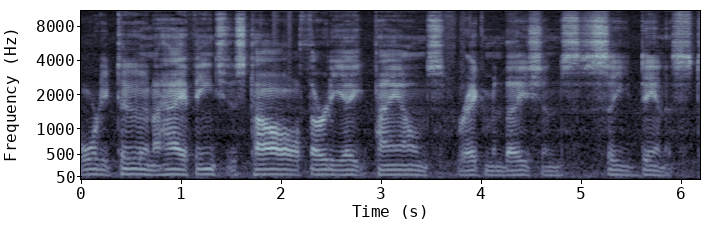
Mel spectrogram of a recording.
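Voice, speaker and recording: Despite a very slow pace, this man, with a very deep, low pitch and ordinary pitch variation, takes hardly any pauses, with audible room echo around him. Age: 60s. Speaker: channel owner sharing personal opinion. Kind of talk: personal video monologue. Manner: casual.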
